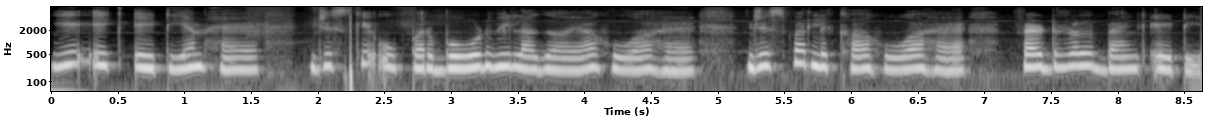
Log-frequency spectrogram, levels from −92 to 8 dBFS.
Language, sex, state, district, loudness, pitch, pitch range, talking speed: Hindi, female, Uttar Pradesh, Lalitpur, -15 LUFS, 225 Hz, 210-245 Hz, 140 wpm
